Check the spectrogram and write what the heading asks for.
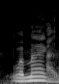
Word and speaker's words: Lamagna: And how do you pronounce your last name? – Lamagna. – Lamagna.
